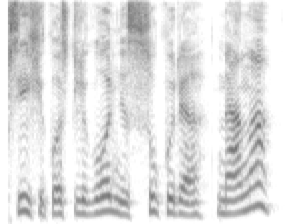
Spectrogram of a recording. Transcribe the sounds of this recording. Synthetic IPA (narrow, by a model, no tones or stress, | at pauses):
pʲsʲixʲɪkoːslʲɪɡoːnʲɪssʊkuɾʲɛmʲæːnɑː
